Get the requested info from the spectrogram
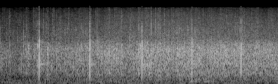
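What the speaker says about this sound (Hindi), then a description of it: "एक बार तालियाँ बजा कर मुझे एहसास दिला दीजिए।" Audience clapping at a kavi sammelan, a Hindi-Urdu poetry recital in Indore, builds into sustained applause. Several sharper claps poke out of the dense, steady crowd sound.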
